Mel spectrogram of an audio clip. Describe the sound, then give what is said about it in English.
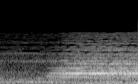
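BNSF locomotive horn on a slow-moving train that is picking up speed: a loud, sustained blast swells in over low rumbling and then holds steady and strong. “This is sort of a slow-moving train. It's a slow-moving train. It's taking a while. I looked down. It was parked, but I think it's picking up speed now, and boy, is he leaning on that horn.”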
